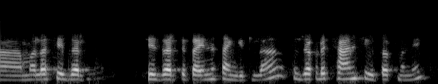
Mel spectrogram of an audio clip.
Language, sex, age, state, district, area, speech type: Marathi, female, 45-60, Maharashtra, Buldhana, rural, conversation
